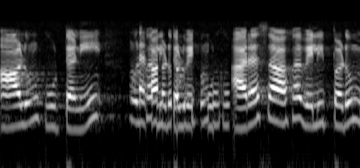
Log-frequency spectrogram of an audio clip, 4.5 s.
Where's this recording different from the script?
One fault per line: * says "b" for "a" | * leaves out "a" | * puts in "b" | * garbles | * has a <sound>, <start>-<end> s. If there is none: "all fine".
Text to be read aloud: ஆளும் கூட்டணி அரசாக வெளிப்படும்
* garbles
